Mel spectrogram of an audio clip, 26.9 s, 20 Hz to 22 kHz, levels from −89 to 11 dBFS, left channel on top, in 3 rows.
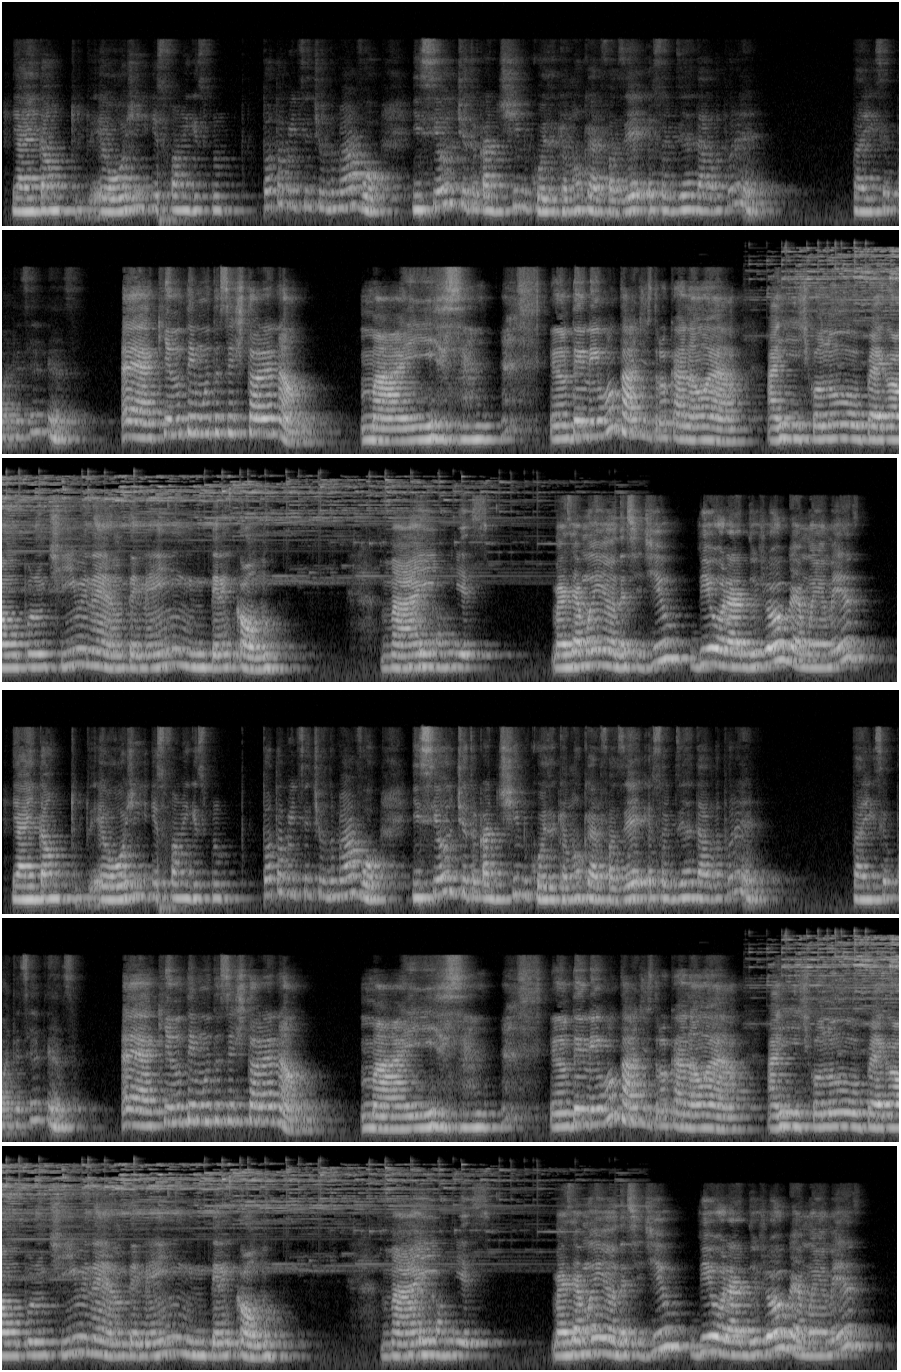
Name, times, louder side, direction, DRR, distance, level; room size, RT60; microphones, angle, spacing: voice 1, 0.0-2.3 2.6-7.6 8.5-9.7 22.0-22.5, right 2 dB, 45° right, 1.2 m, -24 dB
voice 2, 10.2-12.1 12.5-16.3 16.6-20.7 21.5-22.6 23.4-26.5, left 1 dB, 20° left, 1.2 m, -20 dB
sound 1, 16.4-23.8 24.1-24.4, right 1 dB, ahead, 0.7 m, -28 dB
12.0 x 5.1 x 5.2 m
head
